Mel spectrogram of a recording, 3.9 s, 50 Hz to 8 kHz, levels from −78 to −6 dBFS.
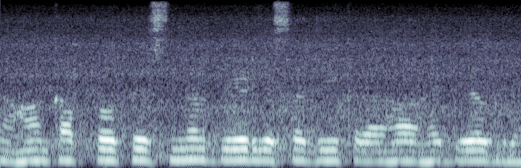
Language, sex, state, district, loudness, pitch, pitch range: Hindi, male, Madhya Pradesh, Dhar, -16 LUFS, 140 Hz, 135-145 Hz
